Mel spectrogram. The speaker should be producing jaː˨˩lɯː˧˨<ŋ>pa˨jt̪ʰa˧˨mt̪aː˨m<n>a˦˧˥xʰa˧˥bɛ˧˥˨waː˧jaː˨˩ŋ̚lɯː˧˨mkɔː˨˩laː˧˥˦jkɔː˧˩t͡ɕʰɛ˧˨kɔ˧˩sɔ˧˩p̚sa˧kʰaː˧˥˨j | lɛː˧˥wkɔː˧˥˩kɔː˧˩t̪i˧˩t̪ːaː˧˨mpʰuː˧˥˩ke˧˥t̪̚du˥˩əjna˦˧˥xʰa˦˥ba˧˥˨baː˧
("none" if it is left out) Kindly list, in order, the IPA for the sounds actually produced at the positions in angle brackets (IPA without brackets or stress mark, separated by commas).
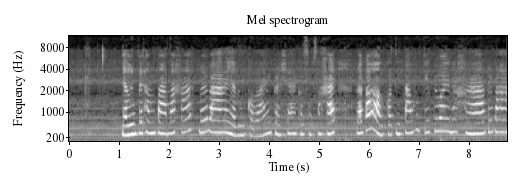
m, n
